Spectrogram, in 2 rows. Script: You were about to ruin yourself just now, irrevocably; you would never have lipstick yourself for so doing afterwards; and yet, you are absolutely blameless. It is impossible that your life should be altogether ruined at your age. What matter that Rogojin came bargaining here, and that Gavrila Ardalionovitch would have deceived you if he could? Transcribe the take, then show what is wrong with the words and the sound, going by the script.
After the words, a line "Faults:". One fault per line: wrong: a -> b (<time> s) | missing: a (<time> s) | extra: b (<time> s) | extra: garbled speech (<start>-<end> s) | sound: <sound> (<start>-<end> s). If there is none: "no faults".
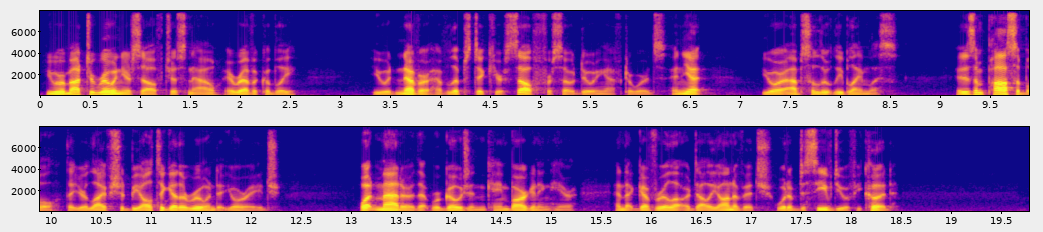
You were about to ruin yourself just now, irrevocably; you would never have lipstick yourself for so doing afterwards; and yet, you are absolutely blameless. It is impossible that your life should be altogether ruined at your age. What matter that Rogojin came bargaining here, and that Gavrila Ardalionovitch would have deceived you if he could?
Faults:
no faults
